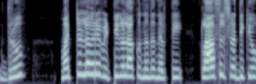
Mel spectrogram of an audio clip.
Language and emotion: Malayalam, angry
